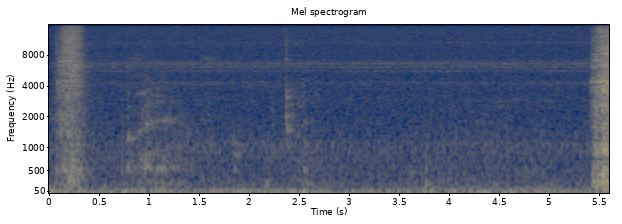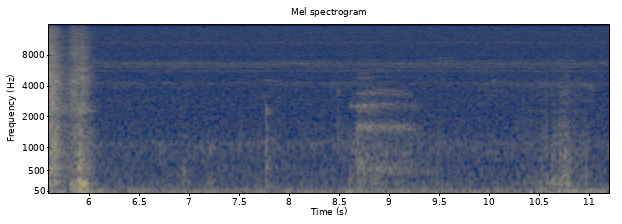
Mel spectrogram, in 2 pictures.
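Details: Sneezing: two sharp explosive sneezes, one near the start and a close pair midway, over steady room noise with faint voices.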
